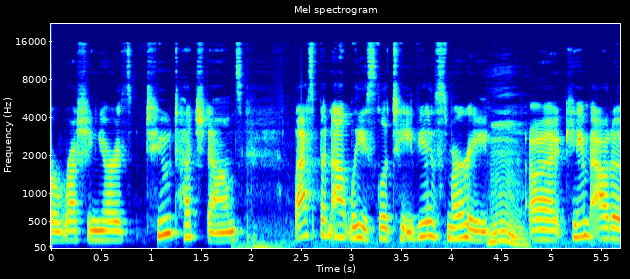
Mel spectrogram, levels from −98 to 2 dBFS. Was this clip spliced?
yes; 1 cut; at 2.3 s

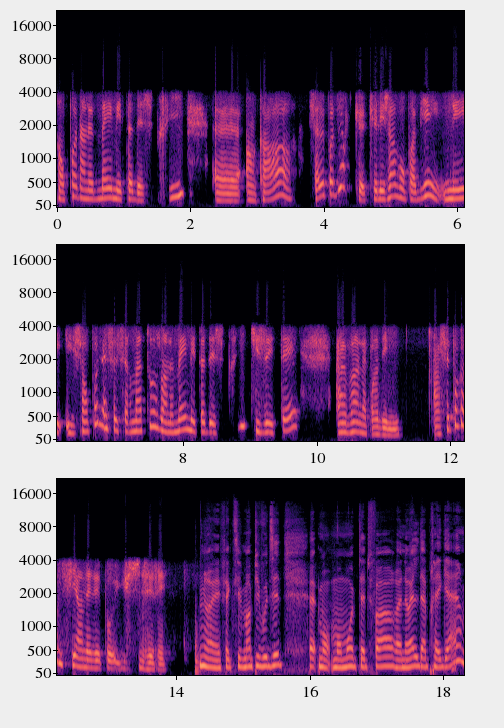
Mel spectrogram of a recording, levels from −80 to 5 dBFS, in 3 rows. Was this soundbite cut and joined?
yes; 3 cuts; at 4.4 s, 14.2 s, 16.1 s

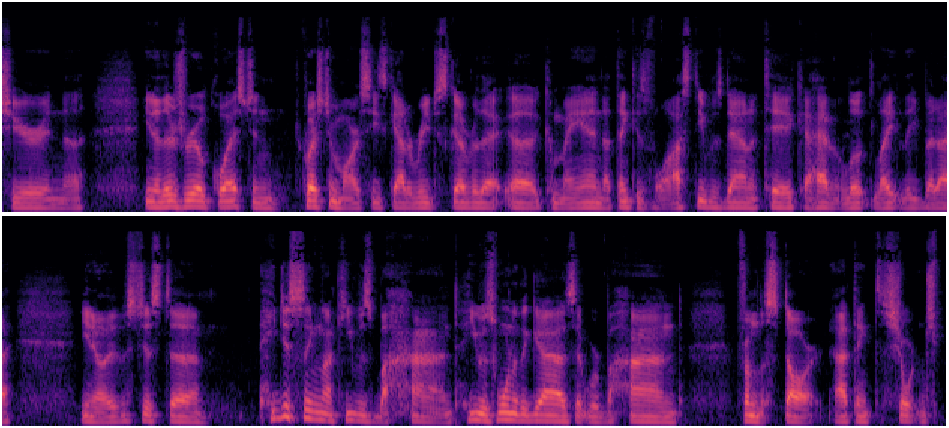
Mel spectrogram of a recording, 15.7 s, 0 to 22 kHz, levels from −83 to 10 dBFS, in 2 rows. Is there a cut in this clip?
no; 0 cuts

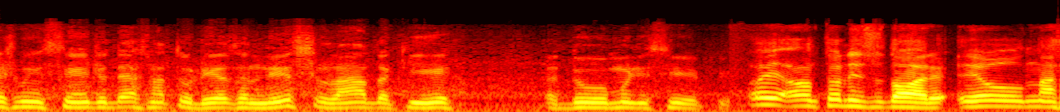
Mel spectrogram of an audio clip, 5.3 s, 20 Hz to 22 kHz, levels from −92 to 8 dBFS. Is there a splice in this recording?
no; 0 cuts

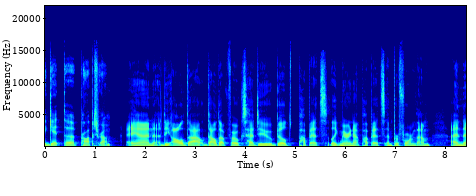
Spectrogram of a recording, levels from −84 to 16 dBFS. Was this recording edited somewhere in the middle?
yes; 1 cut; at 1.5 s

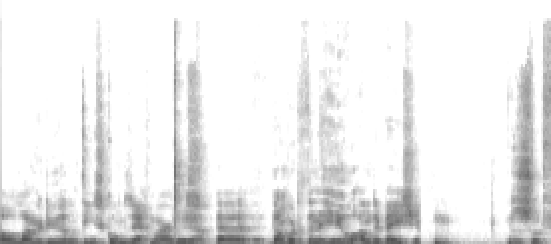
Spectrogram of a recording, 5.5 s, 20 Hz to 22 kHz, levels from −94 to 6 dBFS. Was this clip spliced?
yes; 1 cut; at 4.2 s

